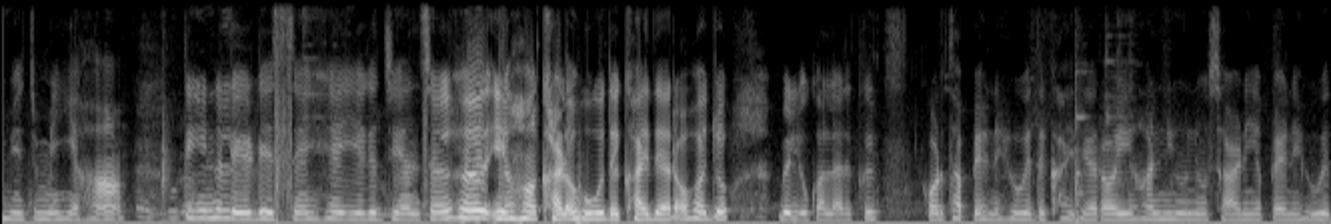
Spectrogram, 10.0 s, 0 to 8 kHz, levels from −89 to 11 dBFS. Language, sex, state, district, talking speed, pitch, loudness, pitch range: Hindi, female, Uttar Pradesh, Jyotiba Phule Nagar, 200 wpm, 225 Hz, -18 LUFS, 210-240 Hz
